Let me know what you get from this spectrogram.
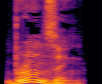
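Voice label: "bronzing", British English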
